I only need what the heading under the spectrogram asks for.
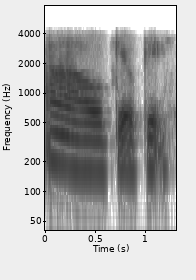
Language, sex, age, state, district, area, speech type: Malayalam, female, 18-30, Kerala, Idukki, rural, conversation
